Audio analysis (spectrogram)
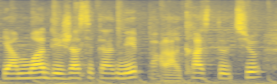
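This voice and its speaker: A woman of nineteen chatting casually to camera as a vlogger, in an animated, slangy way with English words mixed in. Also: medium pitch, moderate pace, faint music behind. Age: 19, nearly twenty.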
